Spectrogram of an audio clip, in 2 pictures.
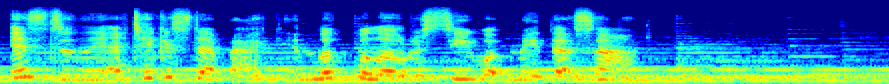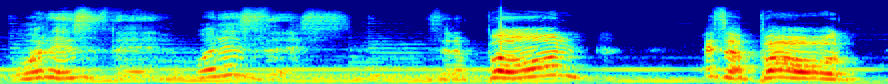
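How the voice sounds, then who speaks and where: A woman reading out the part of an anxious, lost young protagonist in a horror visual novel, measured and subdued. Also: high-pitched, lively intonation, over loud music. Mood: startled. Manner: measured, subdued, stumbles over some words.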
